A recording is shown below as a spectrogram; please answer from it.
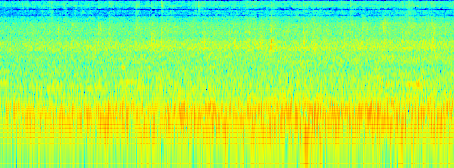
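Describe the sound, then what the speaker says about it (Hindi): Heavy rain pours down in a dense, steady roaring hiss that stays loud and unbroken throughout, with no voices. "देखो कितनी बारिश हो रही है"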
